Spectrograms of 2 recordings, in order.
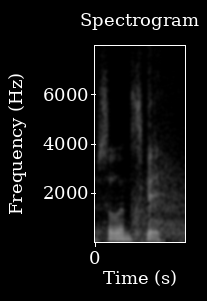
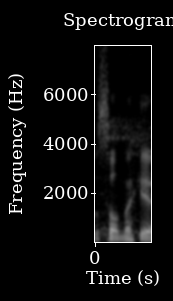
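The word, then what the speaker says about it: Solnický: I've been reliably informed that it that it's uh Jakob Sinski is how you pronounce it. Yeah, not Soniki as I was saying yesterday.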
